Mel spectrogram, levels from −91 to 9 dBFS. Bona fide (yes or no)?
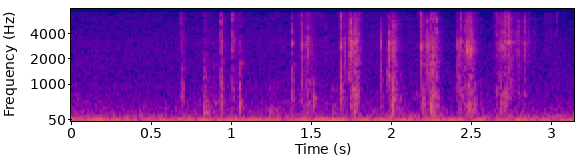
no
